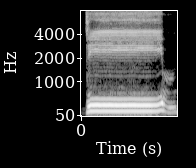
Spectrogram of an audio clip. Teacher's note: জিম হরফ জিহ্বার মধ্যখান থেকে উচ্চারণ করব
